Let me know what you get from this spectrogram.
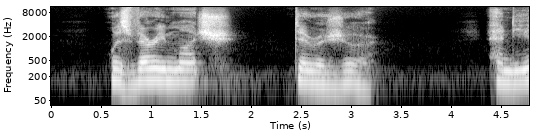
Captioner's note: speaks in foreign language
